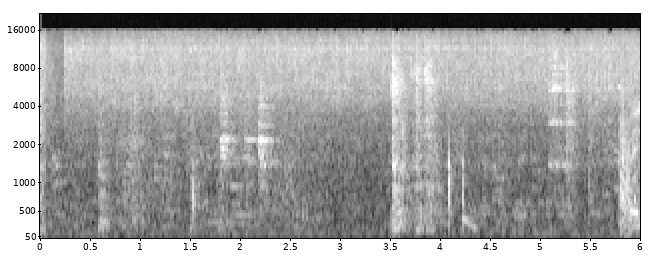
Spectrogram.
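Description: Restaurant background: a steady low hiss with faint clinks of dishes and tableware, and a brief murmur of voice about three and a half seconds in.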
